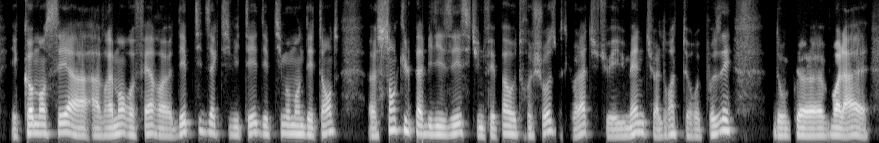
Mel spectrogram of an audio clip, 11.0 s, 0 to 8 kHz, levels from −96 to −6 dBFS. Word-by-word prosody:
et 105 Hz, -, -5 dB
commencer 140 Hz, +5 st, +3 dB
à 115 Hz, -6 st, +5 dB
à 105 Hz, +1 st, -1 dB
vraiment 110 Hz, +6 st, +2 dB
refaire, 120 Hz, +1 st, -1 dB
heu, 105 Hz, -2 st, 0 dB
des 135 Hz, +11 st, 0 dB
petites 155 Hz, +1 st, -8 dB
activités, 135 Hz, 0 st, -3 dB
des 130 Hz, -4 st, -3 dB
petits 130 Hz, +3 st, -8 dB
moments 135 Hz, -1 st, +2 dB
de -, -, 0 dB
détente, 130 Hz, +7 st, -1 dB, 0.4 s
heu, 105 Hz, -, 0 dB
sans 180 Hz, -, +1 dB
culpabiliser 130 Hz, -, +1 dB
si 145 Hz, -2 st, -9 dB
tu 110 Hz, -, -9 dB
ne 110 Hz, -, -1 dB
fais 105 Hz, -, -3 dB
pas 130 Hz, -1 st, 0 dB
autre 120 Hz, -2 st, -3 dB
chose. 150 Hz, +10 st, -2 dB
Parce -, -, -26 dB
que -, -, -45 dB
voilà, 140 Hz, +3 st, 0 dB
tu 145 Hz, 0 st, -17 dB
tu 100 Hz, -1 st, -5 dB
es 100 Hz, -, -1 dB
humaine, 125 Hz, +10 st, +1 dB
tu 145 Hz, -, -9 dB
as 95 Hz, -, -1 dB
le -, -, -4 dB
droit 125 Hz, +4 st, -2 dB
de 135 Hz, -, -20 dB
te 110 Hz, -6 st, -9 dB
reposer. 125 Hz, -, -1 dB, 0.5 s
Donc, 105 Hz, -2 st, -1 dB
heu, 105 Hz, -1 st, +5 dB
voilà, 110 Hz, -2 st, +5 dB
heu, -, -, -11 dB
125 Hz, 235 wpm, -24 LUFS, 110-140 Hz, 0.5 s, à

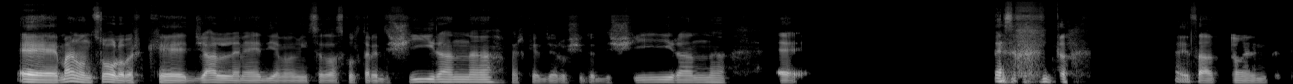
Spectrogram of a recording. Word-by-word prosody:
ehm, 105 Hz, -3 st, +8 dB
ma 135 Hz, +5 st, +5 dB
non 110 Hz, -8 st, +3 dB
solo 115 Hz, -7 st, +5 dB
perché 90 Hz, 0 st, +1 dB
già 105 Hz, +4 st, 0 dB
alle 100 Hz, -2 st, +2 dB
medie 95 Hz, -1 st, -2 dB
avevo 85 Hz, 0 st, -4 dB
iniziato 90 Hz, +1 st, -5 dB
ad -, -, -2 dB
ascoltare 85 Hz, -, -5 dB
Ed 85 Hz, -1 st, -5 dB
Sheeran, 115 Hz, +1 st, 0 dB
perché 80 Hz, -, -10 dB
già 85 Hz, +1 st, -7 dB
era 85 Hz, -, -7 dB
uscito 80 Hz, -, -10 dB
Ed 80 Hz, +1 st, -13 dB
Sheeran 105 Hz, +2 st, -4 dB, 0.5 s
e -, -, -1 dB, 1.9 s
Esatto. 135 Hz, -5 st, 0 dB, 1.1 s
Esattamente. 90 Hz, +6 st, -3 dB
100 Hz, 105 wpm, -26 LUFS, 90-110 Hz, 1.9 s, ehm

